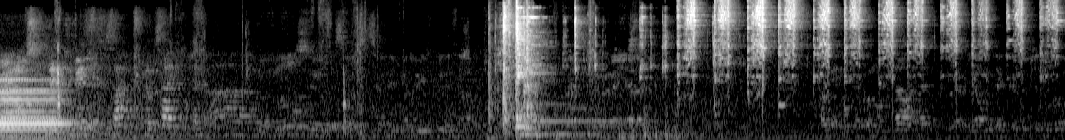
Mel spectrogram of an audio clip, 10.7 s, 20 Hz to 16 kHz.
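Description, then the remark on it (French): Kitchen clatter in the kitchen of the 6x4, a venue on rue du Vieux-Saint-Louis: a low murmur gives way to a loud burst of clanging dishes, then a quick run of sharp, repeated metallic clinks of cutlery and plates. “C'est pas sur la scène, pas dans la salle, mais dans la cuisine.”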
